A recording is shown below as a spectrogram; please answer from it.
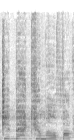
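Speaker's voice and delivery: high-pitched retold yell; calling after a thief. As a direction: yell after someone getting away.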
